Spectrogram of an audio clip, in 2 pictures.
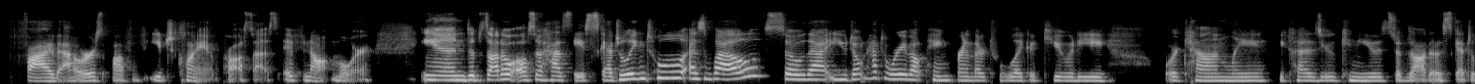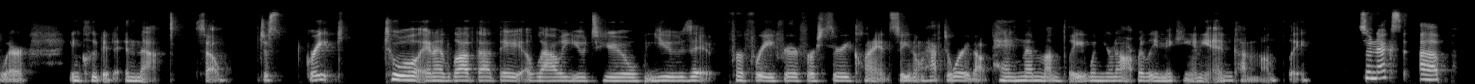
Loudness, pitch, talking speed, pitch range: -22 LUFS, 180 Hz, 175 wpm, 175-220 Hz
